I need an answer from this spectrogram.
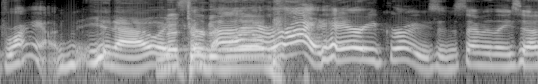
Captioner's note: laughs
